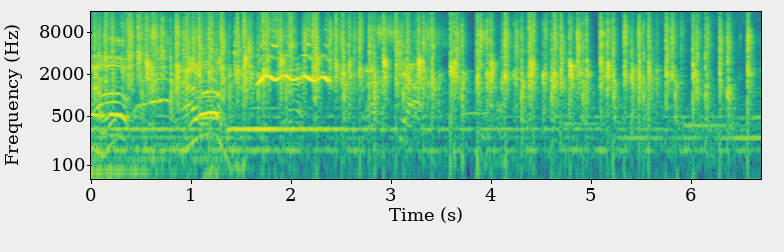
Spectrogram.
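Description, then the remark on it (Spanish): A crowd applauds loudly with dense, continuous clapping and a few cheers or whistles at the start, the claps thinning slightly toward the end. “Un último aplauso.”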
